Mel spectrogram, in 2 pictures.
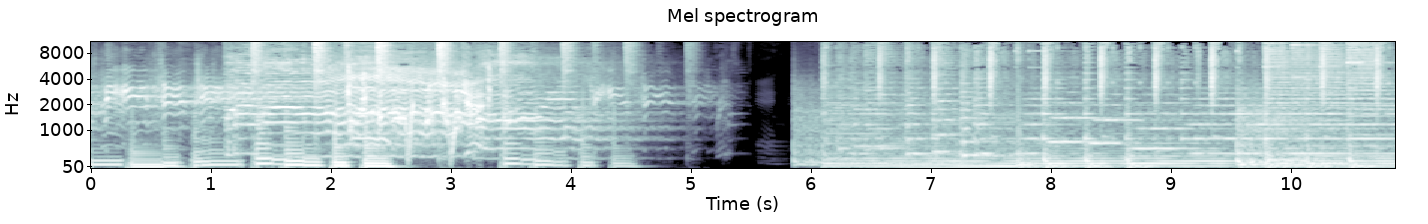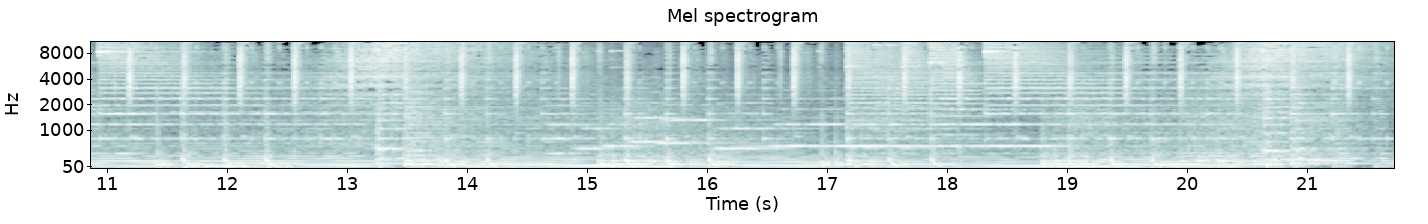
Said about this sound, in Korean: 그리고 일단 노래 듣고 올게요.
